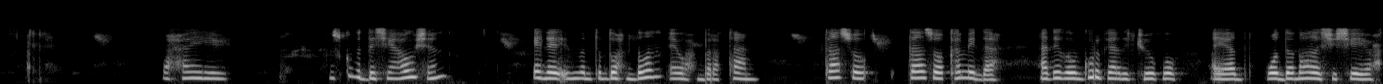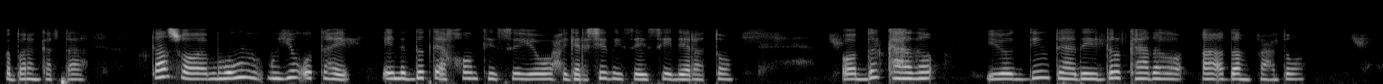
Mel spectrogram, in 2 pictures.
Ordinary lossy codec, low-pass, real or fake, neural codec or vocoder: none; 5.4 kHz; fake; codec, 16 kHz, 0.8 kbps, ZipCodec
